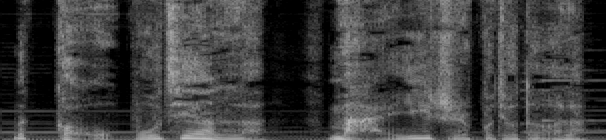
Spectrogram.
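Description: Guy playing a bossy rich master in a spooky story, curt n scolding, pitch jumps around. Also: huge pitch swings, normal speed, breathy edge, faint music behind, full character voice. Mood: dismissive. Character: impatient, imperious wealthy old master of a household.

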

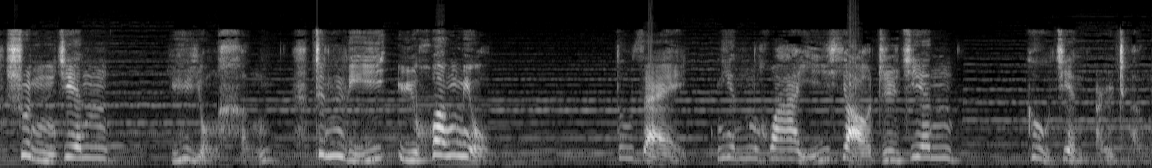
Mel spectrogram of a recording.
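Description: A man giving solemn, dramatic scripted narration for a radio drama. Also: high voice. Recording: prominent music behind the voice. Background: music.

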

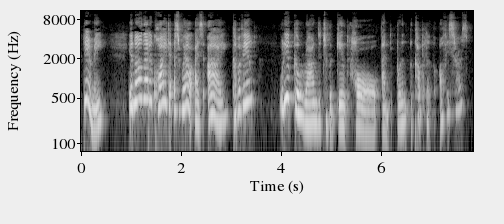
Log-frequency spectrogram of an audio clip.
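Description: Calm young lawyer in a storybook reading, firm and measured, put on by a woman narrator. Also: high voice, lo-fi sound.

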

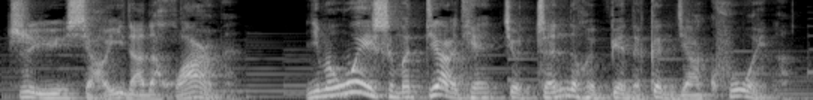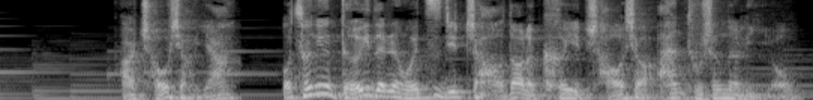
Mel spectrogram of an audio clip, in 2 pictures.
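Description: A man hosting a history storytelling podcast, reading scripted narration in an expressive, reflective way with rhetorical questions. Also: mid-range voice, brisk. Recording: music playing behind the voice. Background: soft piano and orchestral music.

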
